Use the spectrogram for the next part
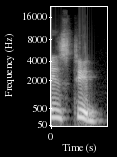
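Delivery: "instead" as in-steed; wrong "instead", rhyming with need; rejected mispronunciation. Shown as a demonstration. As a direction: say "instead" with a long ee, as the wrong form. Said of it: "It's not instead".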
